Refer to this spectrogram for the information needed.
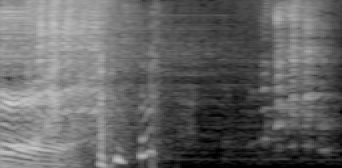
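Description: A goat lets out one loud, wavering bleat, trailing off after about a second, followed by a short quiet stretch with faint, soft noises near the end.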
